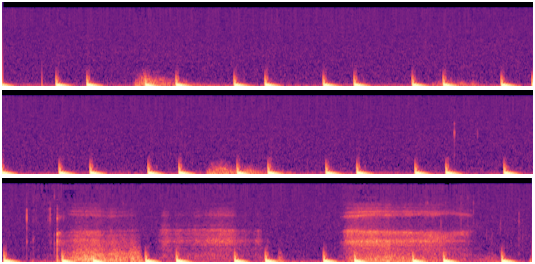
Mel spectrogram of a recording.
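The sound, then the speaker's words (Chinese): A steady heartbeat thumps in a regular lub-dub rhythm throughout, loud and muffled, with a brief breathy, tonal sound rising over it near the end. “你还可以控制你的心跳吗？”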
